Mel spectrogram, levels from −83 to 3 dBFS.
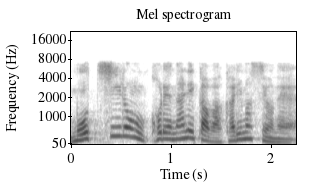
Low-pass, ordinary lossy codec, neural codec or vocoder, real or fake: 7.2 kHz; Opus, 16 kbps; vocoder, 44.1 kHz, 128 mel bands every 512 samples, BigVGAN v2; fake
